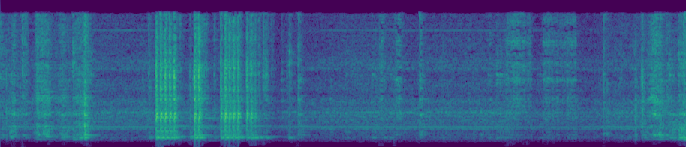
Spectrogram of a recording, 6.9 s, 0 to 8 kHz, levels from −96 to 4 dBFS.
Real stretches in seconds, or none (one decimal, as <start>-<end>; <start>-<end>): 0.0-2.4; 3.2-5.8; 6.4-6.9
